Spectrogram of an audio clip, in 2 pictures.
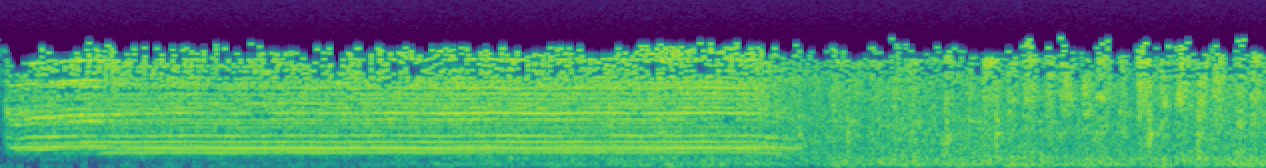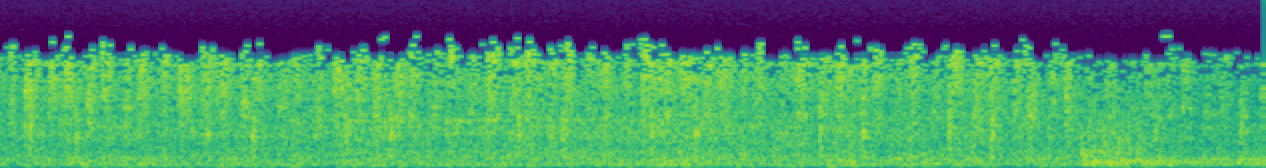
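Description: A train whistle blows a long, steady multi-toned blast over the rumble of a moving train, then cuts off, leaving a loud, continuous clatter of wheels and carriages on the rails.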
